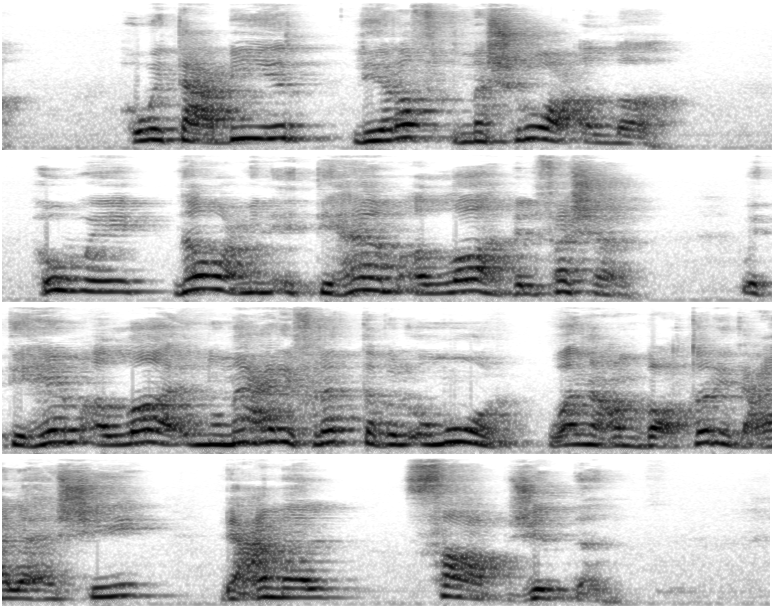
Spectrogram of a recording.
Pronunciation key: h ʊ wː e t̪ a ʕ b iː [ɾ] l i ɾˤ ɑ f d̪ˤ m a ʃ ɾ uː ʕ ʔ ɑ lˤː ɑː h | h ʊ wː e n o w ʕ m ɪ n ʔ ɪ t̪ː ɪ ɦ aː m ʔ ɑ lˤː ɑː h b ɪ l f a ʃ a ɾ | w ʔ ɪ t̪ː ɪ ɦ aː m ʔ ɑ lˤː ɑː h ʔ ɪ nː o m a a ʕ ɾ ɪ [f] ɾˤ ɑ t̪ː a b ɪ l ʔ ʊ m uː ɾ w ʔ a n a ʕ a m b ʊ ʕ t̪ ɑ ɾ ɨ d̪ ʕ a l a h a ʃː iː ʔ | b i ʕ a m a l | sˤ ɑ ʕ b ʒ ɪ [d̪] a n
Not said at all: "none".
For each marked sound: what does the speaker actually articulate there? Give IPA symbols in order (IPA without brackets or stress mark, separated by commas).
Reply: ɾ, f, d̪ː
